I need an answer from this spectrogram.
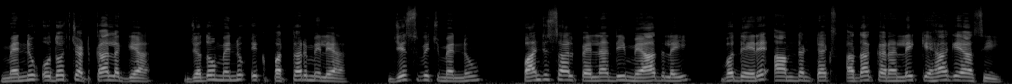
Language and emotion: Punjabi, fearful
